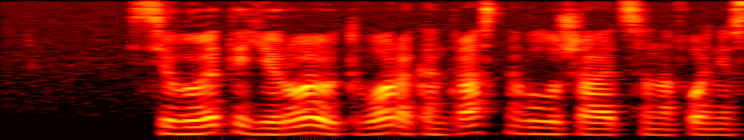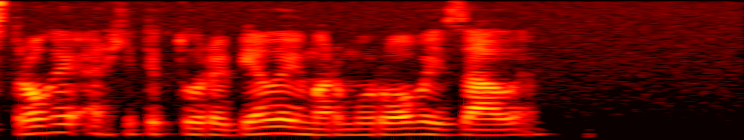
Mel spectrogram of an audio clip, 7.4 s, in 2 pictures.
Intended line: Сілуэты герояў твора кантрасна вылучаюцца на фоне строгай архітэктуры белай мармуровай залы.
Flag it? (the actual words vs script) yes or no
no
